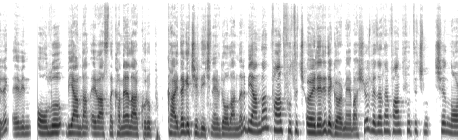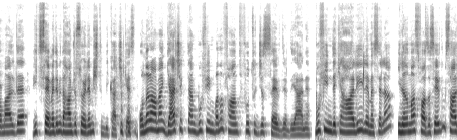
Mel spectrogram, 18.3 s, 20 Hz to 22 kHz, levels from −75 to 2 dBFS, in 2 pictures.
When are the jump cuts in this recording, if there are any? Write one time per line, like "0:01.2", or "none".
0:11.9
